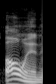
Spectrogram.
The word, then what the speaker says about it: Eoin: And the reason I had to look it up is because Owen is spelled E-O-I-N.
